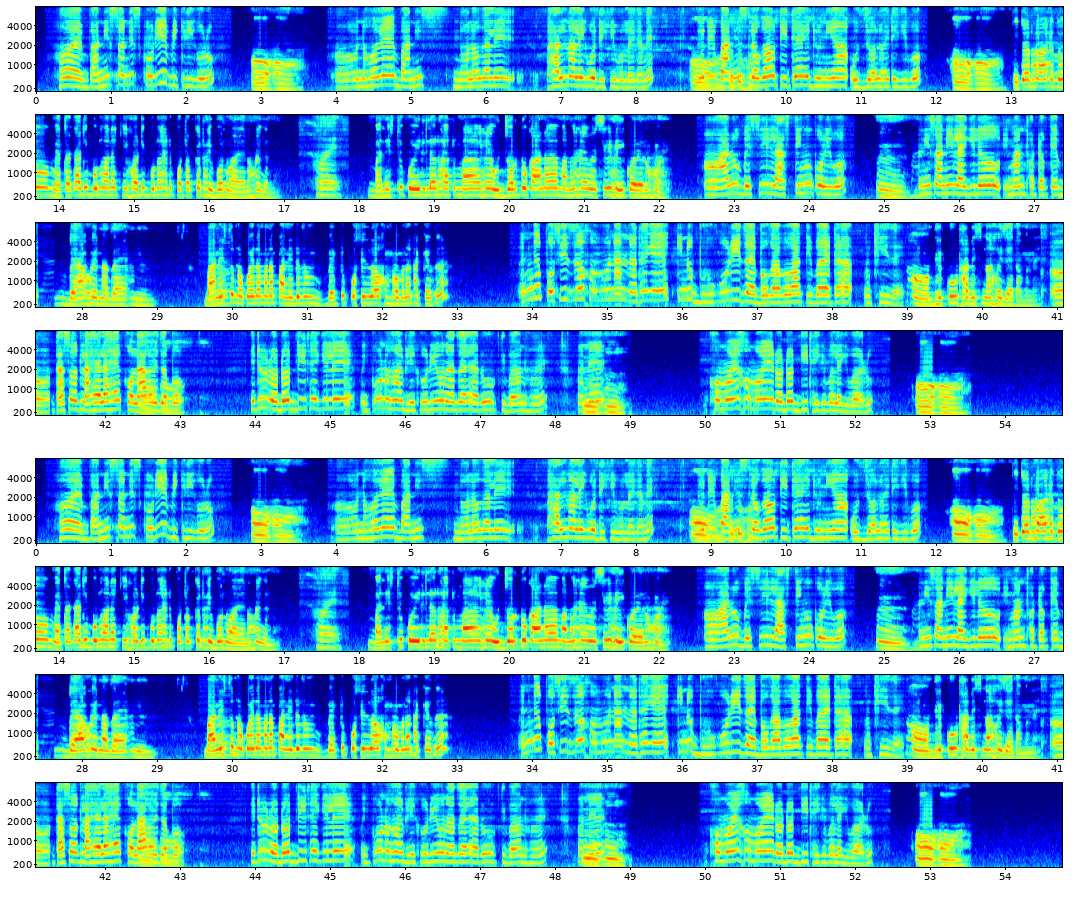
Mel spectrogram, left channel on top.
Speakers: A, on the left (about 60°); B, on the right (about 70°).
A: হয় বানিছ-চানিজ কৰিয়ে বিক্ৰী কৰোঁ।
B: অঁ অঁ।
A: অঁ নহ'লে বানিছ নলগালে ভাল নালাগিব দেখিবলৈ কাণে।
B: অ
A: যদি বানিছ
B: সেইটো হয়
A: লগাও তেতিয়াহে ধুনীয়া, উজ্জ্বল হৈ থাকিব।
B: অঁ অঁ, তেতিয়া ধৰা
A: অঁ
B: সেইটো মেট- টেকা দি বনোৱা নে কিহ দি বনোৱা সেইটো পটককে ধৰি নোৱাৰে নহয় জানো?
A: হয়।
B: বাৰ্নিজটো কৰি দিলে ধৰা তোমাৰ সেই উজ্জ্বলটোৰ কাৰণে মানুহে বেছি হেৰি কৰে নহয়।
A: অঁ আৰু বেছি লাষ্টিঙো কৰিব।
B: উম্
A: পানী লাগিলেও ইমান ফটক-
B: বেয়া হৈ নাযায় উম, বাৰ্নিজটো
A: অ
B: নক- পৰিলে মানে পানীটোতো বেগটো পচি যোৱাৰ সম্ভাৱনা থাকে যে।
A: এনকে পচি যোৱাৰ সম্ভাৱনা নাথাকে কিন্তু ভুগূৰি যায় বগা বগা কিবা এটা উঠি যায়।
B: অঁ ভেঁকুৰ উঠা নিচিনা হৈ যায়। তাৰমানে
A: অঁ তাৰছত লাহে লাহে ক'লা
B: অ
A: হৈ যাব,
B: অ।
A: সেইটো ৰ'দত দি থাকিলে একো নহয় ভেঁকুৰীও নাযায় আৰু কিবাও নহয় মানে।
B: উম উম
A: সময়ে সময়ে ৰ'দত দি থাকিব লাগিব আৰু।
B: অঁ অঁ।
